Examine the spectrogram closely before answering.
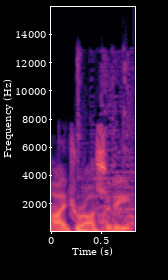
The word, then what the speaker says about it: Hydrocity: like And subscribe everybody location with friggin water hydrocity is hydrocity is not f word must bear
